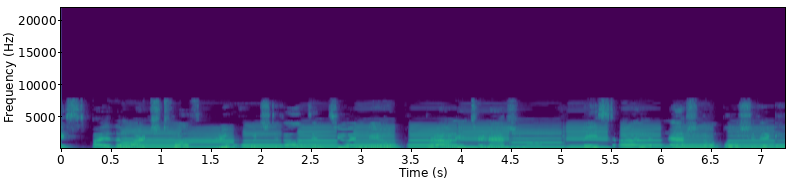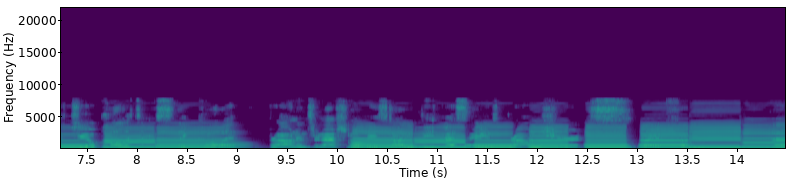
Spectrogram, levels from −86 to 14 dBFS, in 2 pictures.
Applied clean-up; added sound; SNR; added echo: classical method log-MMSE.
